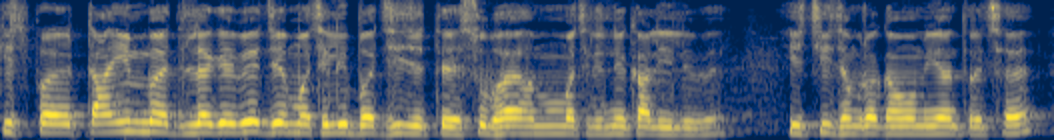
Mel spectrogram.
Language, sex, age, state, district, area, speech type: Maithili, male, 60+, Bihar, Purnia, rural, spontaneous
